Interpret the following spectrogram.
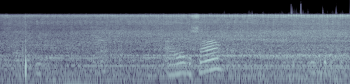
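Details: Ford Fiesta after timing chain noise repair, with new cover gasket: even, settled idle with no ticking or rattle from the front of the engine; brief rev, nothing abnormal. Normal idle.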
